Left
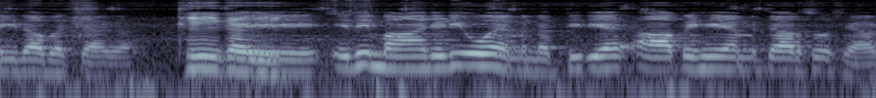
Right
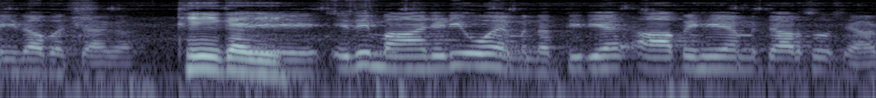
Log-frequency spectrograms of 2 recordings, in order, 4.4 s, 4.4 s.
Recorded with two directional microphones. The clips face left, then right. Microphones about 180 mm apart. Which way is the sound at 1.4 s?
35° left (ahead or behind).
